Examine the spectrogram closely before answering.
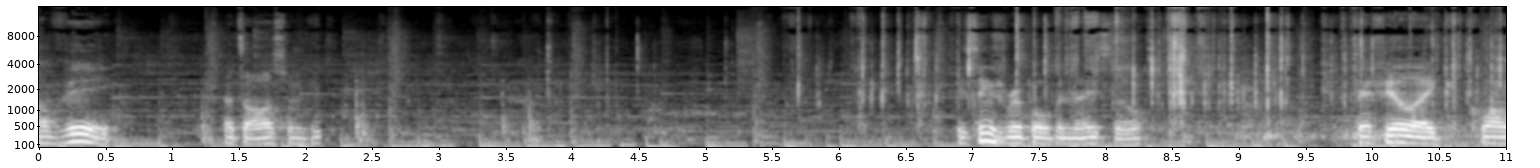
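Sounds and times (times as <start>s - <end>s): quiet background music: 0.0s - 11.0s
foil packs and cards crinkling: 5.1s - 11.0s.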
